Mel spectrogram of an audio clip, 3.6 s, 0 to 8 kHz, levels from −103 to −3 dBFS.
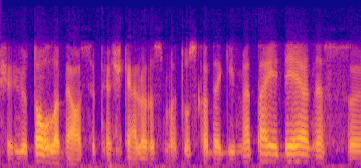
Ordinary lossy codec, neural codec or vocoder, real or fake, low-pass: AAC, 48 kbps; codec, 16 kHz, 8 kbps, FunCodec, trained on Chinese and English, 25 frames a second; fake; 7.2 kHz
